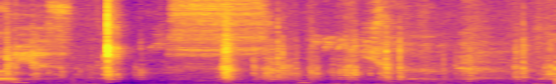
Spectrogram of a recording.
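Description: Hard plastic toy clicking and rattling as it is handled, with a sharp knock just before a second in.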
